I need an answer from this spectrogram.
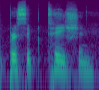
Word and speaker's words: precipitation: Me fala qual é a sílaba tônica de precipitation.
